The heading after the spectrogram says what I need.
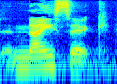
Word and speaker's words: gneissic: And the last type of foliation is called gneissic, and it starts with a G, and it's pronounced gneissic.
